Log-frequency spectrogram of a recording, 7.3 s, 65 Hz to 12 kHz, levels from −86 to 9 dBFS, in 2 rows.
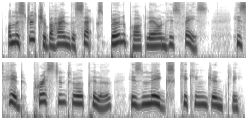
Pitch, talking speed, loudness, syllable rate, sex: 230 Hz, 170 wpm, -18 LUFS, 4.8 syllables/s, female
